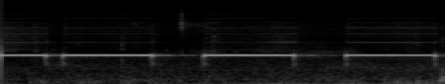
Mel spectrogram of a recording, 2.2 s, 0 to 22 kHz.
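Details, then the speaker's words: Lexus IS200 with 1995-96 LS400 1UZ-FE non-VVT-i engine swap, J160 gearbox, new plug-and-play harness: reverse light circuit bridged, dash gives clean high-pitched beeps in irregular pattern; reverse warning circuit working as expected. "So all I'm going to do is bridge the reverse light and you are going to hear the usual beep from the dash."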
